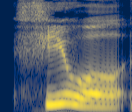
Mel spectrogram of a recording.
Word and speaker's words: fuel: Fuel significa combustible. La pronunciación fonética es F-I-U-E-L.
